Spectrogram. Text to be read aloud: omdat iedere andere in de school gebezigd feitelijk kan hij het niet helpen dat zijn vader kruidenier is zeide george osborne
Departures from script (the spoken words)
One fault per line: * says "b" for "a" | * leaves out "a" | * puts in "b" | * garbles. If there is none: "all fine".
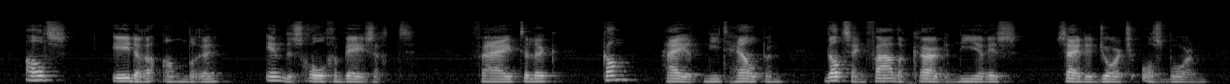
* says "als" for "omdat"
